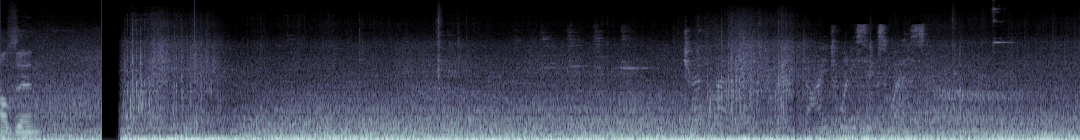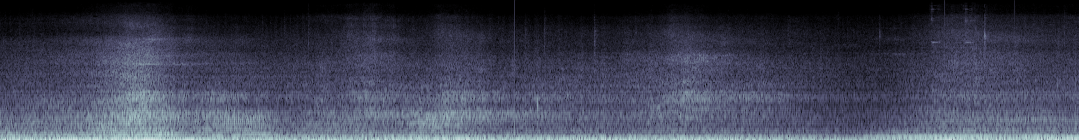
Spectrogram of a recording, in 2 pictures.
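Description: A vehicle's engine and tyres rumble steadily from inside the cab as it drives along a road.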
